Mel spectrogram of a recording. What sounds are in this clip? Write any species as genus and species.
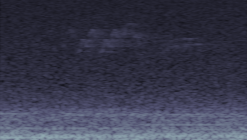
Setophaga magnolia, Catharus guttatus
